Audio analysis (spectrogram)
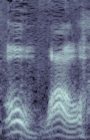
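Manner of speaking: sudden high, loud surprised gasp. Real, not acted. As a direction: caught off guard by a clutch play. Clutch play surprises the caster.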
